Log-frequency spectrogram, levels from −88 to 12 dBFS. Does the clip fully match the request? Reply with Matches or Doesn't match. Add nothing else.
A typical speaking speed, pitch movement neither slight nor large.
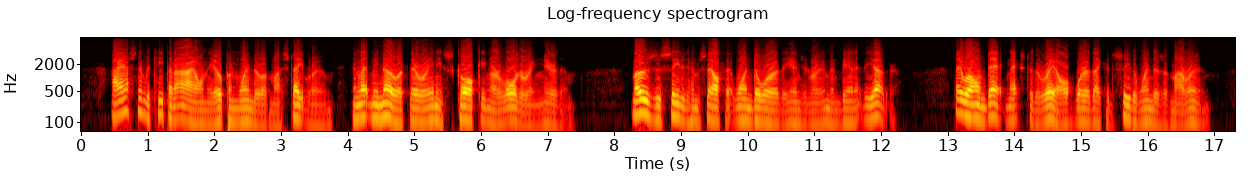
Doesn't match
